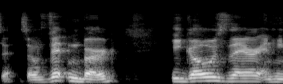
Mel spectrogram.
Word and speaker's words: Wittenberg: time and remember it's German so we don't pronounce it wit Wittenberg wee wee with a V so Vinton Berg is how he pronounced it so Vinton Berg he goes there and he nails up 95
